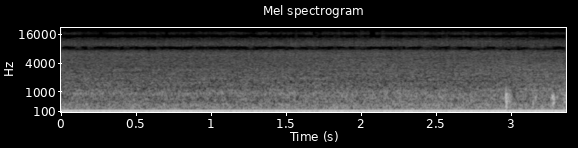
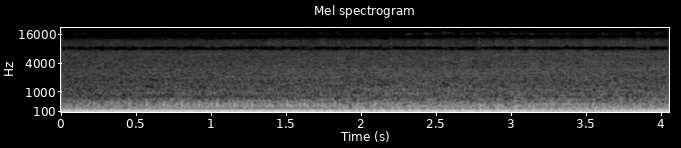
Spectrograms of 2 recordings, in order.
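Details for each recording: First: Jeep Grand Wagoneer with a Hemi V8 swap, after new IAT, MAP, coolant temp sensors and EGR valve failed to help; a lumpy, uneven, misfiring idle. Fuel pressure reads 78–80 psi instead of 58–60, and a bad fuel pressure regulator is suspected. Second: Jeep Grand Wagoneer with Hemi V8 swap, after replacing IAT, MAP, coolant temp sensors and EGR valve to chase a problem, now firing faster without stumbling: deep steady rumble, even beat, some exhaust leaks; clean idle.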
